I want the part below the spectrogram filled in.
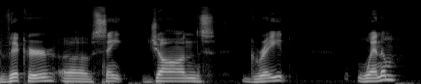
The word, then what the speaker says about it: Wenham: How do you spell that? W-E-N-H-A-M. – Wenham. That sounds about right, yeah.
